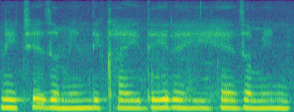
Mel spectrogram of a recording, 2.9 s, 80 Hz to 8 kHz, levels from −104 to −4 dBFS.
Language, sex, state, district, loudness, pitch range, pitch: Hindi, male, Delhi, New Delhi, -14 LUFS, 195-205 Hz, 200 Hz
